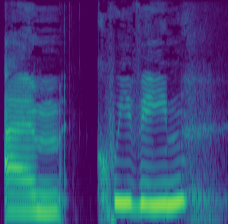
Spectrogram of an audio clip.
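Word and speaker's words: Caoimhín: Quivín Kelleher is how we're pronouncing that excellent gentleman's name. Mm. Please do write in if you've got issues with it.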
